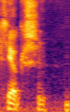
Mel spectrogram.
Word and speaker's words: Kyokushin: I don't know what you guys pronounce that different. Kyokushin? – We pronounce it Kyokushin.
